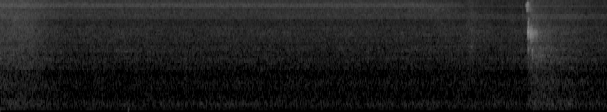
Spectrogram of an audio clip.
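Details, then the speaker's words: Normal renal artery auscultation with the stethoscope bell in an adult male with abdominal pain: quiet hiss, no whooshing bruit. Aortic, renal, iliac and femoral arteries checked with no bruits. "iliac and the femoral and no breweries were hurt"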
